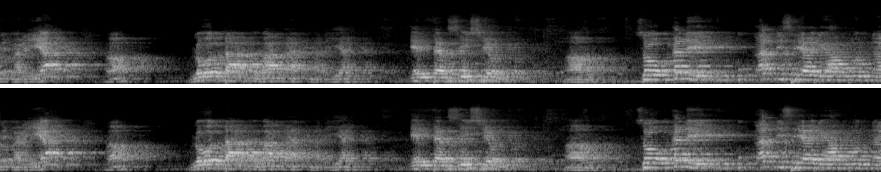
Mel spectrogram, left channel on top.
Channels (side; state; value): both; normal; correlation 0.71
